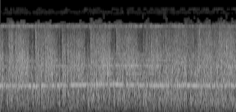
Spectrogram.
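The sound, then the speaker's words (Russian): A helicopter flies off during a film action scene. Its rotor and engine make a dense, even roar with a thin steady whine, holding constant in loudness through the short clip. “Вертолет улетает”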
